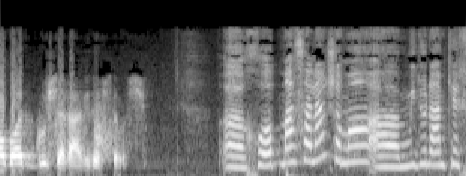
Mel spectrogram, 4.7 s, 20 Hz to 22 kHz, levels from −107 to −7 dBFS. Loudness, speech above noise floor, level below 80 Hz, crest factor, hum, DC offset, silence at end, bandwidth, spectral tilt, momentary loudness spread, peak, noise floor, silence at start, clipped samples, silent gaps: -15 LUFS; 37 dB; -48 dBFS; 14 dB; none; under 0.1%; 0 s; 11.5 kHz; -3.5 dB/octave; 8 LU; 0 dBFS; -52 dBFS; 0 s; under 0.1%; none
